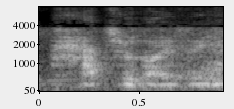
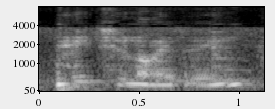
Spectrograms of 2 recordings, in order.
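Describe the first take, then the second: First: "patronizing" with a short first a, PAT-ro-nizing; British pronunciation. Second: "patronizing" with a long first a, PAY-tro-nizing; slow "patronizing", first syllable like "pay"; American pronunciation. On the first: Brit correcting what you say, "patronizing" as PAT-ro-nizing. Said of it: "it's called patronizing". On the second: Brit showing how you say "patronizing", as PAY-tro-nizing. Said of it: "You say patronizing". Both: Shown as a demonstration.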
